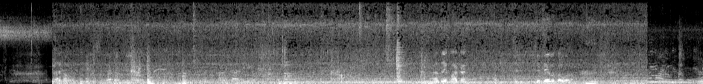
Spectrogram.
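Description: Hot oil sizzles and bubbles in a large pan.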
